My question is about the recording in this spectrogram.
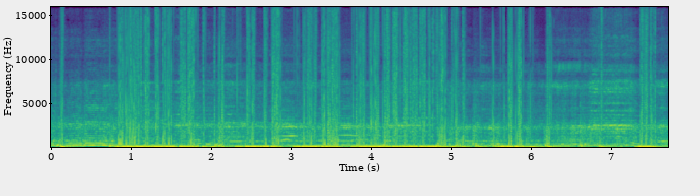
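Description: Loud dance music with a heavy bass line of long held notes and a busy drum beat.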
